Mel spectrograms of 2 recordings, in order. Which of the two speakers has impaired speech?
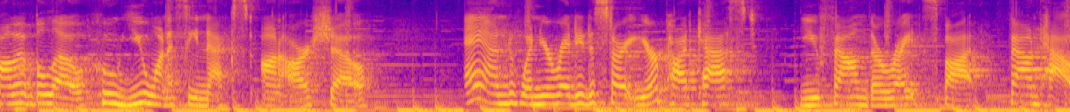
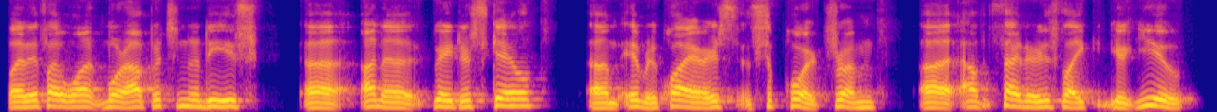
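The second: cerebral palsy; from birth, prematurity, all four limbs, balance, wheelchair; speech affected.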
